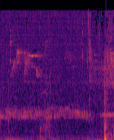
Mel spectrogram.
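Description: Faint bird chirps in the background during a pause in speech, over a faint steady hum.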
